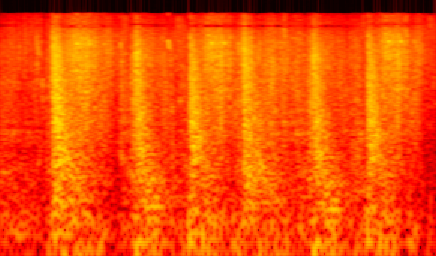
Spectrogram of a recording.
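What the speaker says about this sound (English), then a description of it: "Yo, I'm already hearing gunshots." Gunfire in the video game Fortnite comes as a series of dull booming thumps, about six evenly spaced shots at moderate distance, with no one talking over them.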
